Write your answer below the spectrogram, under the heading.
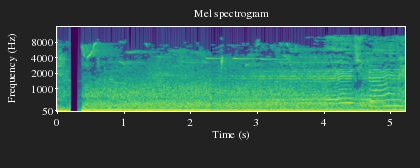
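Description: Migratory birds chirp and sing in short bursts over a loud, steady rumbling background like a passing train, the calls partly buried beneath the continuous noise.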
